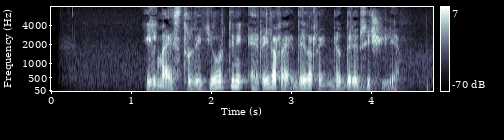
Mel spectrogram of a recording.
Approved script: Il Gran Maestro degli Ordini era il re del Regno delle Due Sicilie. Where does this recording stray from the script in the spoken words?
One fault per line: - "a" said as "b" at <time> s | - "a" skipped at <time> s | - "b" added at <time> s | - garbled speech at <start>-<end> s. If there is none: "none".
- "Gran" skipped at 1.3 s
- "Due" skipped at 3.8 s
